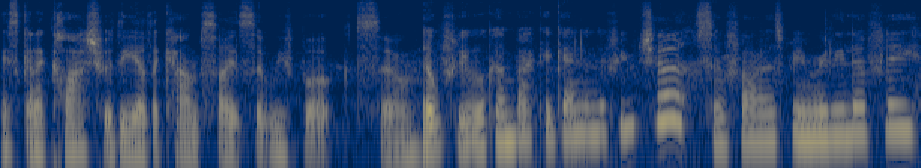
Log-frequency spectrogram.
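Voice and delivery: hoarse, creaky, croaky, rough just-woken voice. Talking about travel plans on a morning walk, croaky morning voice. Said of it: "my voice is really croaky in the mornings".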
